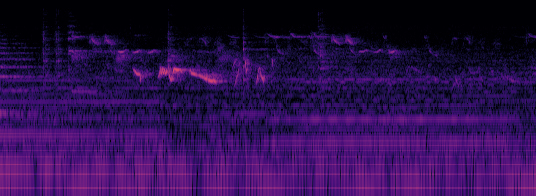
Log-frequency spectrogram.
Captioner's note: birds chirping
